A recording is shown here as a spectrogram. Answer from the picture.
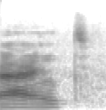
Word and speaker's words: aren't: Remember, aren't como weren't tiene una sola sílaba.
